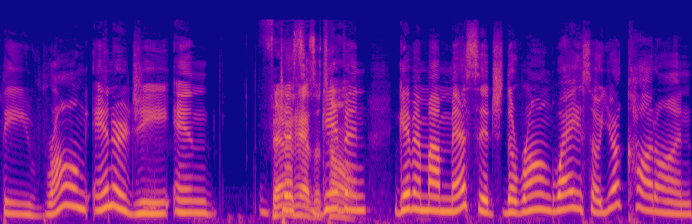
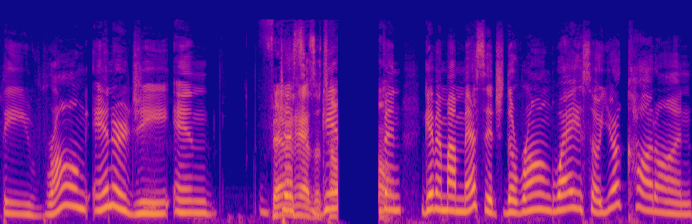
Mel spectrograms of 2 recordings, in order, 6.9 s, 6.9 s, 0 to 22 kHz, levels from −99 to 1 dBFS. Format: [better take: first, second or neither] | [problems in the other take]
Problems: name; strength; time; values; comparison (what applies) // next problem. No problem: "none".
first | audio freezing; at 3.5 s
